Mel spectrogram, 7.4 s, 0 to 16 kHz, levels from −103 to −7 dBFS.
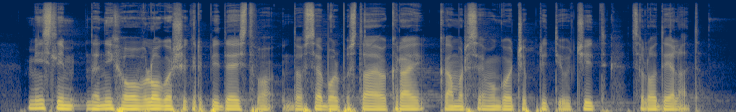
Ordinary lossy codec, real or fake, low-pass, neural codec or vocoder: none; real; 14.4 kHz; none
